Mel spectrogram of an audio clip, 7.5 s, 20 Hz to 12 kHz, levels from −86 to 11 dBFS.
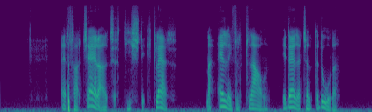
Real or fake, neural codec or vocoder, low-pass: fake; autoencoder, 22.05 kHz, a latent of 192 numbers a frame, VITS, trained on many speakers; 9.9 kHz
